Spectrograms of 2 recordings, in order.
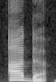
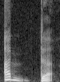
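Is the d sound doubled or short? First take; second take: short; doubled. First: The d sound is short and single. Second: The d sound is held long, doubled. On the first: "Jika tidak ada tasydid dibaca ada" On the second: "Jika diberi tasydid dibaca adda"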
